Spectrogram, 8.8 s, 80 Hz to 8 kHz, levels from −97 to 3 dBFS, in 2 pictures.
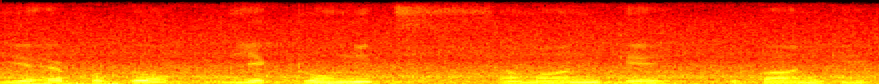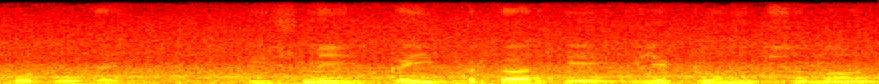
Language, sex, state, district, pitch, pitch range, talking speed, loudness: Hindi, male, Rajasthan, Bikaner, 130 Hz, 125-145 Hz, 110 wpm, -17 LUFS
